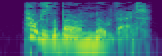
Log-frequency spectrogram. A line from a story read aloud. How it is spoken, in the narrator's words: Franklin asked sharply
